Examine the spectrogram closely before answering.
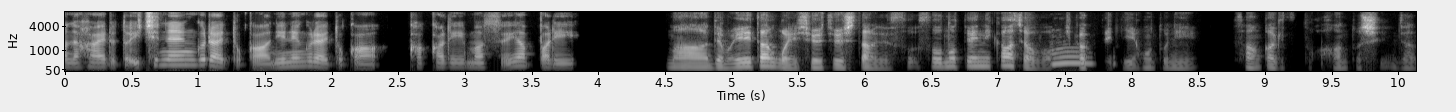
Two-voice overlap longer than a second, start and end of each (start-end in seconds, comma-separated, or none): none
